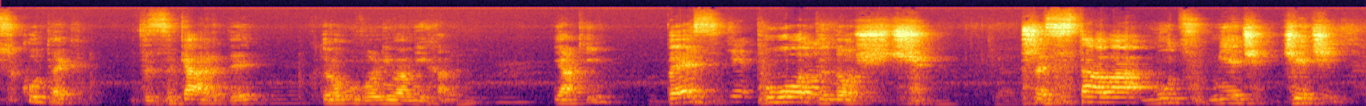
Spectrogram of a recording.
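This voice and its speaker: A man preaching a fervent, emphatic sermon full of rhetorical questions. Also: a little high. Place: large echoey prayer hall. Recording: echoey hall recording from far off.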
